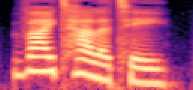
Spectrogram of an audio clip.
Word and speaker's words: vitality: Vitality. Pronounce it as vi-tal-i-ty, putting the main emphasis on the second syllable, t-a-l.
